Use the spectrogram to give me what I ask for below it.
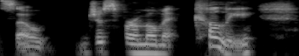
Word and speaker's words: Kali: So just for a moment, Kulli, not goddess Kali, but Kali spelled the same different markings.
